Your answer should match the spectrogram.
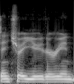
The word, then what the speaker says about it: intrauterine: intra i don't know how to say this intrauterine devices actually that's exactly how you say it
